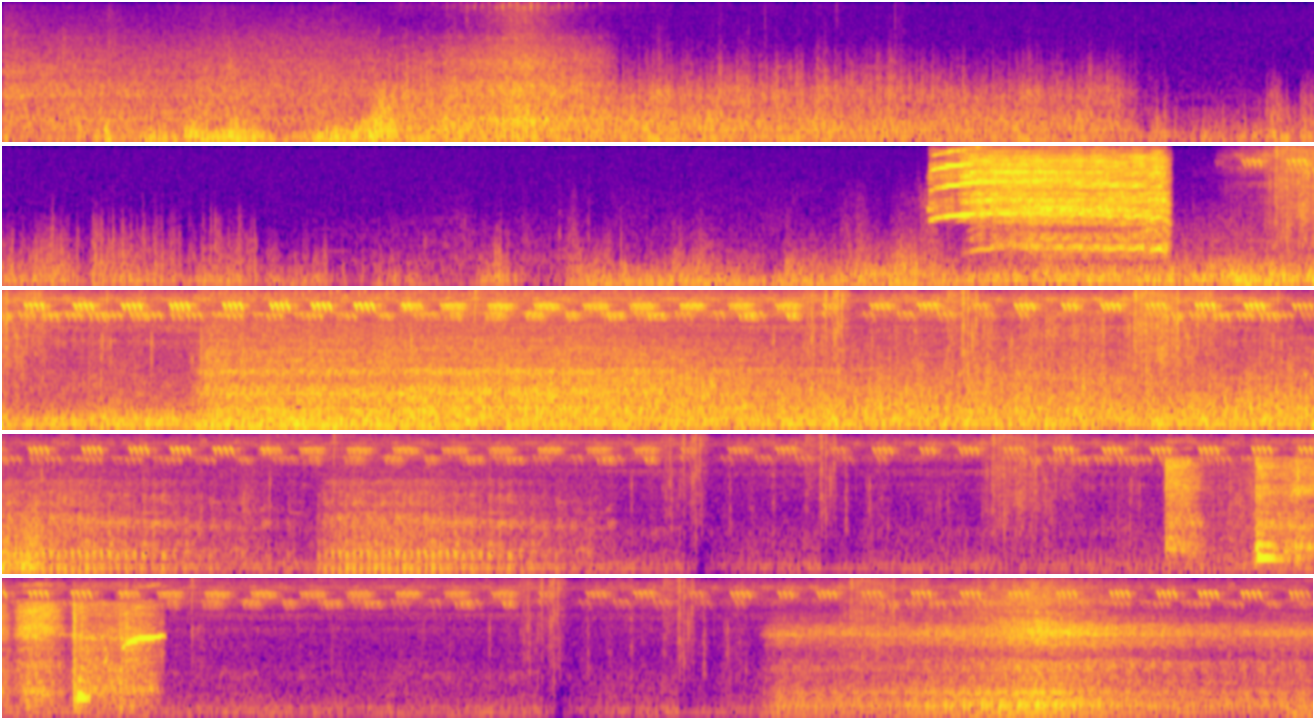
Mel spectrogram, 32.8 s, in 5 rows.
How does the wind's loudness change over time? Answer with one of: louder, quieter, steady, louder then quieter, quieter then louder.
quieter then louder.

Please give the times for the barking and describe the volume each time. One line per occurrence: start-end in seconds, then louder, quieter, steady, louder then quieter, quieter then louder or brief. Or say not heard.
not heard.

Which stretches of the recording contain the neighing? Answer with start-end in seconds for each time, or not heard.
11.2-12.4, 25.4-27.1.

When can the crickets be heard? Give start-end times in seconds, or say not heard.
12.8-32.7.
